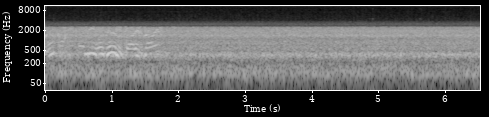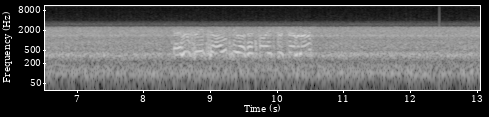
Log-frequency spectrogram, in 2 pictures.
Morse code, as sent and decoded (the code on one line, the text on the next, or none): none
